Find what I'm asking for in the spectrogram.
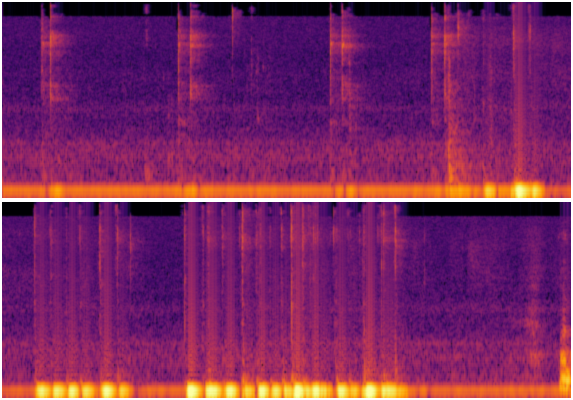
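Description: Keys clatter on a computer keyboard as a network command is typed, quiet scattered taps at first, then denser bursts of quick clicks over a steady low hum.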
